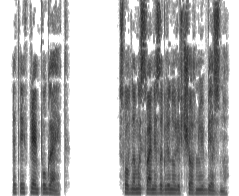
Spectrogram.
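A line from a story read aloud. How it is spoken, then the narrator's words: Quiet. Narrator (Russian): тихо сказал я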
